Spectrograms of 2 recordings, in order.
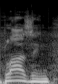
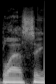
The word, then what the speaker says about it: Blasing: My family pronounces my last name blasing and that's how I pronounce it through my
